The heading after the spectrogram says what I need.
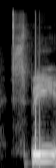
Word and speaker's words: Spee: Spee is pronounced Spee.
